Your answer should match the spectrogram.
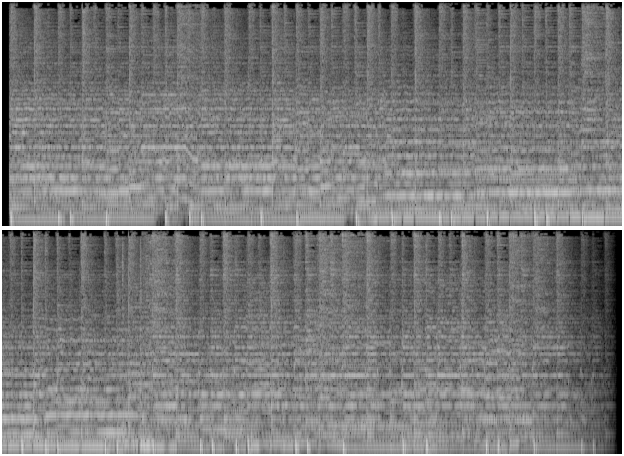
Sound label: pop rock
